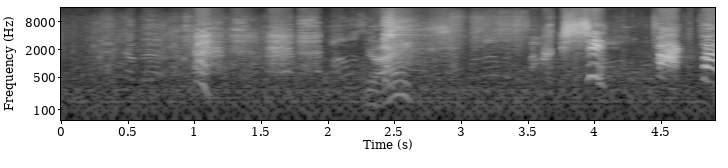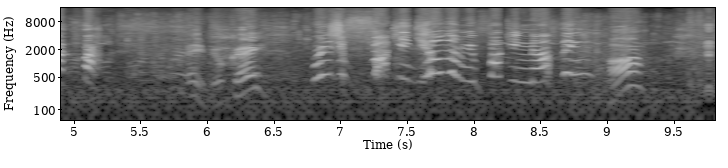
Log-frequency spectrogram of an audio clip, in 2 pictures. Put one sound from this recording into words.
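A young woman speaks loudly, sounding distressed.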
